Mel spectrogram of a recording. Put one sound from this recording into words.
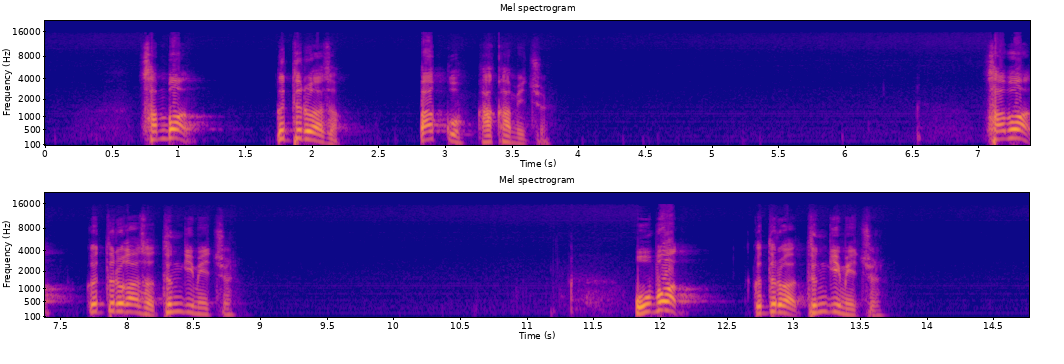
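A man lectures into a microphone in short bursts with pauses between them.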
